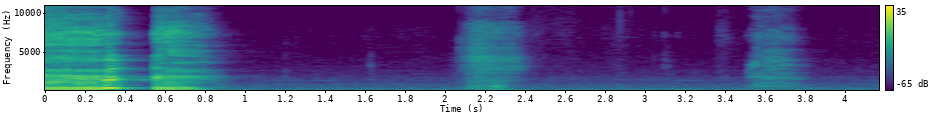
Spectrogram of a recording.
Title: Girl coughing 257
